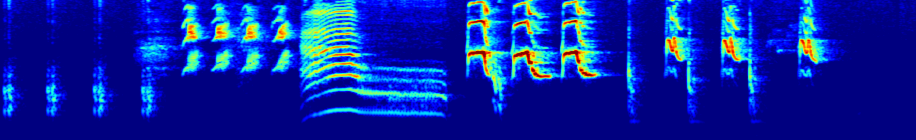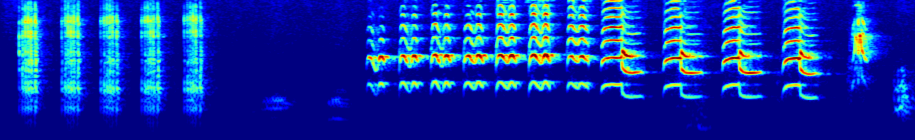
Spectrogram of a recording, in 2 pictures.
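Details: Common hill myna song used to train songbirds: clear whistled notes, a long descending slur, loud harsh bursts and a closing run of repeated bright whistles at a steady quick pace.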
